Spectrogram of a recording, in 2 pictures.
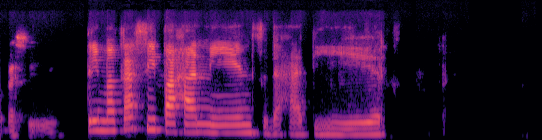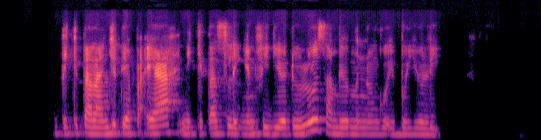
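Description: A young woman talks with a laugh over an online call.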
